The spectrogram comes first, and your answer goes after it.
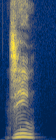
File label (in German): "jin", japanische maedchennamen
